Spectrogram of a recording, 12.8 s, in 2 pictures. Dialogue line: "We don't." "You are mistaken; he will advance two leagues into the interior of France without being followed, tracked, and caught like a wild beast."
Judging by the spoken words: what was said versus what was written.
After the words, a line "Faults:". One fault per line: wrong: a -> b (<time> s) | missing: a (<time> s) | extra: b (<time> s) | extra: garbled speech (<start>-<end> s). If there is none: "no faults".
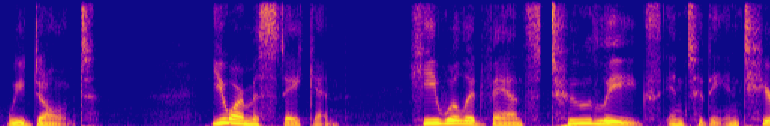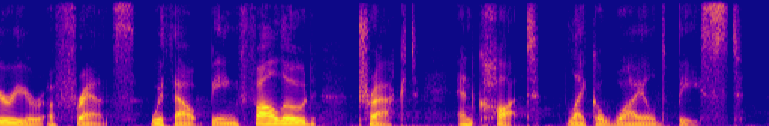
"We don't." "You are mistaken; he will advance two leagues into the interior of France without being followed, tracked, and caught like a wild beast."
Faults:
no faults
